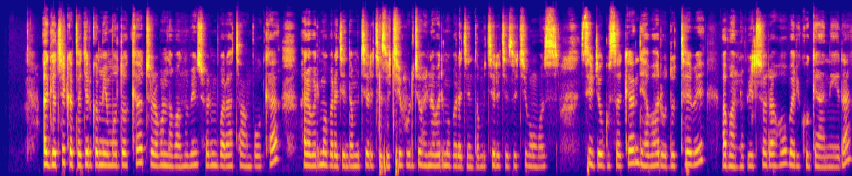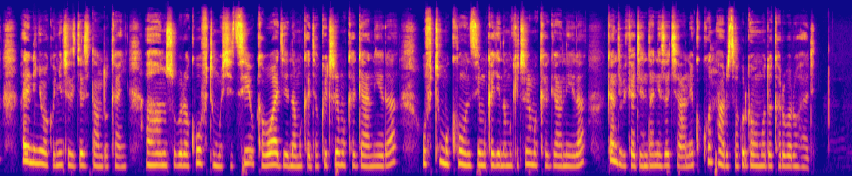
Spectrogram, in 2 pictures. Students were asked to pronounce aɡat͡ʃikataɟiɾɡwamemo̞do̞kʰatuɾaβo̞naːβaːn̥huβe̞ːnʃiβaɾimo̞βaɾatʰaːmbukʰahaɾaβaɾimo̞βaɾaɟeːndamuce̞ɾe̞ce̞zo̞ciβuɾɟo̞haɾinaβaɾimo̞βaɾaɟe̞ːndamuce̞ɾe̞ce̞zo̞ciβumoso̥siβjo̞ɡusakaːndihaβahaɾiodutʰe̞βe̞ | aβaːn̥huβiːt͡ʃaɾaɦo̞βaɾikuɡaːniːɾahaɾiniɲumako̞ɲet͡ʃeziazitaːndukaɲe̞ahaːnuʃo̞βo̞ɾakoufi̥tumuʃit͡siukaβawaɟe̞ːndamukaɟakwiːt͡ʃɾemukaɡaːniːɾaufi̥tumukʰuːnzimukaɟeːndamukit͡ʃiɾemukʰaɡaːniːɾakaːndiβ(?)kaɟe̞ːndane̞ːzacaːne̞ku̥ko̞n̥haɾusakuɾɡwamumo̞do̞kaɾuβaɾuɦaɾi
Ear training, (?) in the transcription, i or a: i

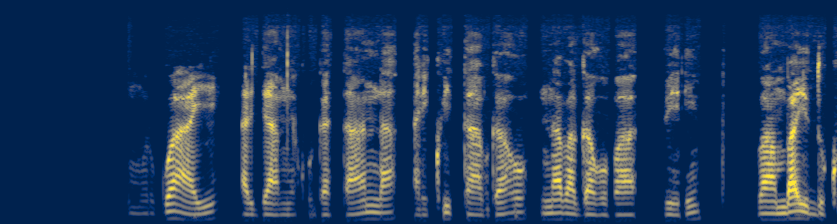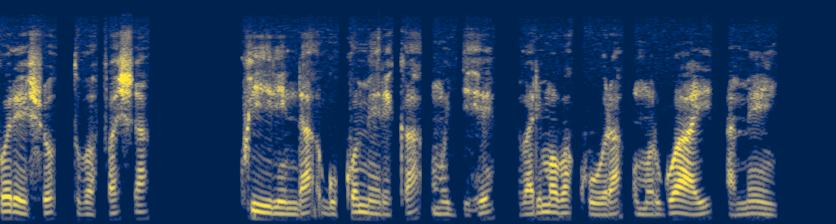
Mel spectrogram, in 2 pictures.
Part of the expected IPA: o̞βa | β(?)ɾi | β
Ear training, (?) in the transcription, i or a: i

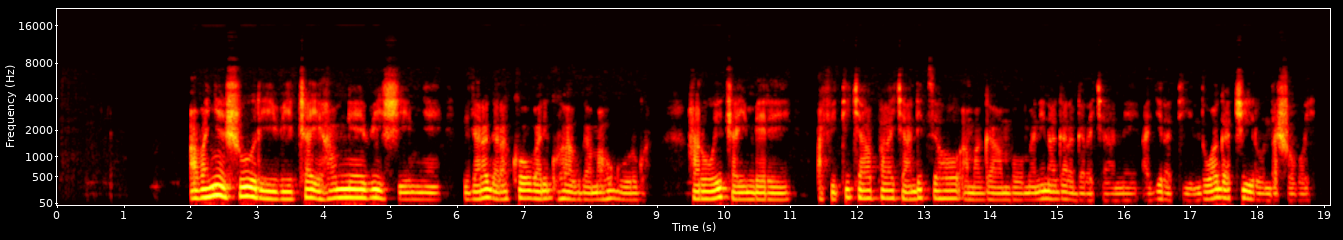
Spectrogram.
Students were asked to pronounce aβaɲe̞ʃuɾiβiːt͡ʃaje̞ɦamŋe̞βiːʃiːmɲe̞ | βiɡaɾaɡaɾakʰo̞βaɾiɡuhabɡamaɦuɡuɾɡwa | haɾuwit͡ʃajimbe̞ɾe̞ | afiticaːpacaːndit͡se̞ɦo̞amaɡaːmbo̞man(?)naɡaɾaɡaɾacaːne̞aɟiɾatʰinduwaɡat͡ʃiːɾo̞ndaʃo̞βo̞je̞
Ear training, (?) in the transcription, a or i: i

